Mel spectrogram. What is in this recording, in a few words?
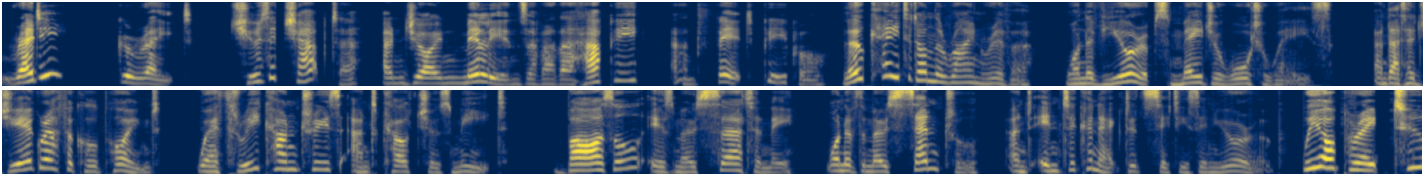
english british others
